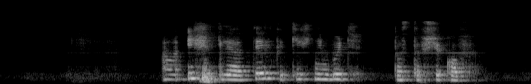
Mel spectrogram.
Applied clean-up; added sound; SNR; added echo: neural separator model SepFormer DNS4.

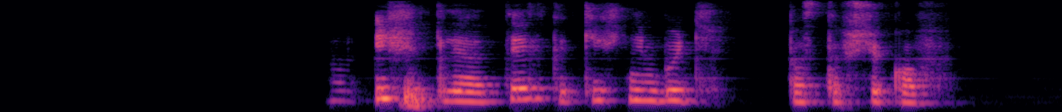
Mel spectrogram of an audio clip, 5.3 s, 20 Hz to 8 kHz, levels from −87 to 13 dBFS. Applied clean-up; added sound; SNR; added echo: neural mask model DeepFilterNet 3.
